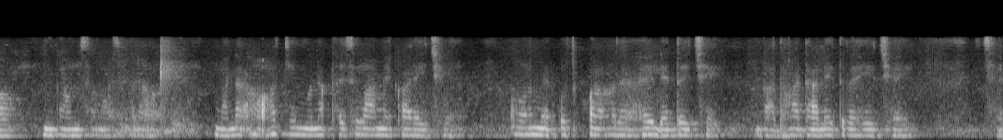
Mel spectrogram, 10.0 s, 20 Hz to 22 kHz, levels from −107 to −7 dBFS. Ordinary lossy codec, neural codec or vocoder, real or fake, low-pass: none; codec, 24 kHz, 0.9 kbps, WavTokenizer, medium speech release version 2; fake; 7.2 kHz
